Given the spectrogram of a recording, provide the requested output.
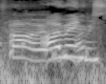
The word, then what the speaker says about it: Tye: But I'm definitely going to change it because everyone pronounces it Tar and Tau and it's all weird.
